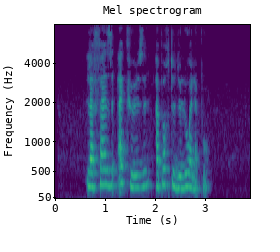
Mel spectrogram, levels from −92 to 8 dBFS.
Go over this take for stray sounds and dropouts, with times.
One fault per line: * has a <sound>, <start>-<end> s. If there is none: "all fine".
all fine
